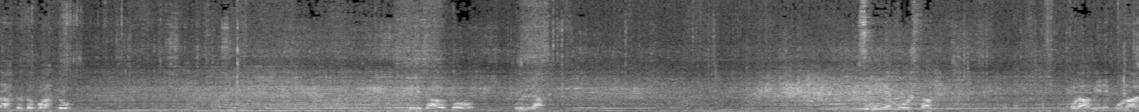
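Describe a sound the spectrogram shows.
Racing car engines roar and rev hard, rising and dropping in pitch with each gear change.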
